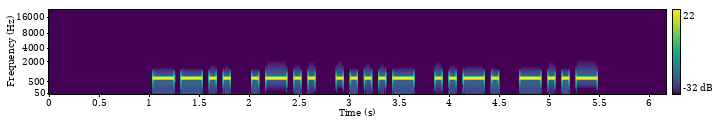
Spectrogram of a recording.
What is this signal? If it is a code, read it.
Morse code, heard as a keyed tone, about 17 wpm, 700 Hz. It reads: ZL4FX
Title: DXCC-100 Call Signs - 5 Characters - Repeated 3x - 17wpm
